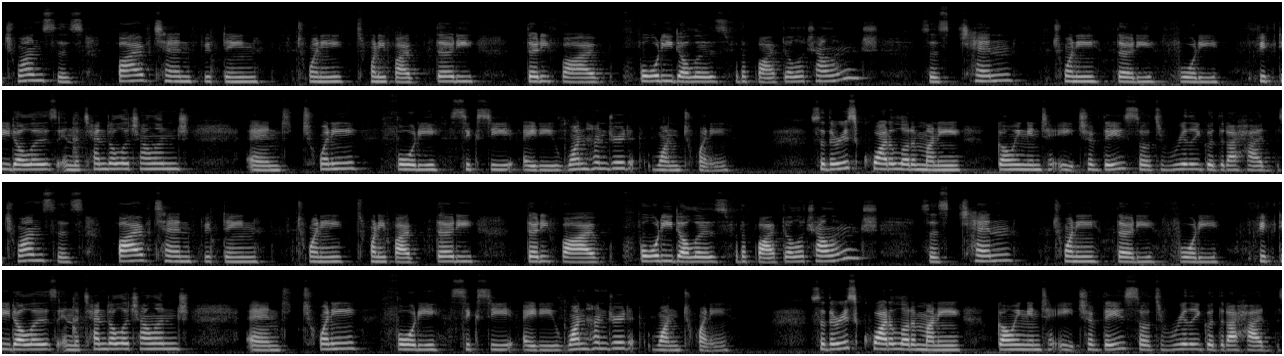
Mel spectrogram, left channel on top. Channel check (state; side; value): normal; both; correlation 0.69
